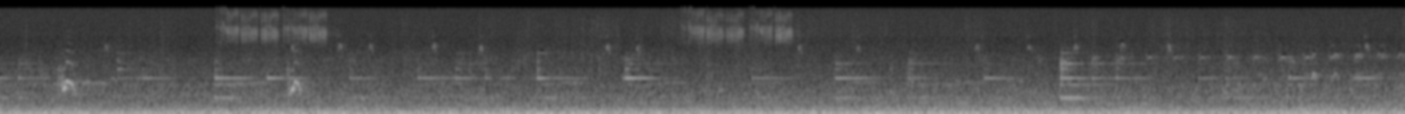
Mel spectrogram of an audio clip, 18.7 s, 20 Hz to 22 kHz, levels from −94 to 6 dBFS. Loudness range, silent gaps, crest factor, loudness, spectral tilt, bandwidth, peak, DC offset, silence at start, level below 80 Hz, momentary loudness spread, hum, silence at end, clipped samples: 1 LU; none; 14 dB; -32 LUFS; -5.5 dB/octave; 16 kHz; -16 dBFS; under 0.1%; 0 s; -32 dBFS; 3 LU; none; 0 s; under 0.1%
